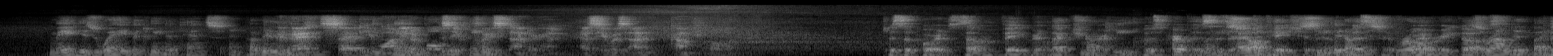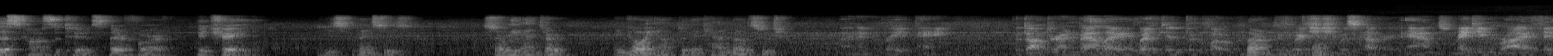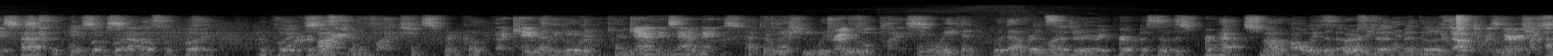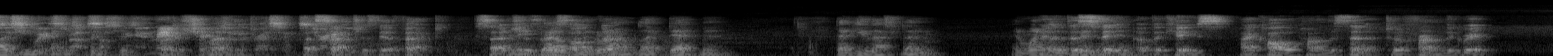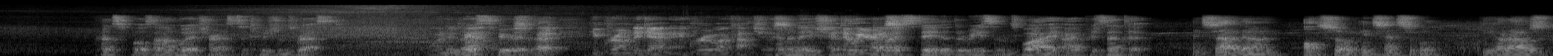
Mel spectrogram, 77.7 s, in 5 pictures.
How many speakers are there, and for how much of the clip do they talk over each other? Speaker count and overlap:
3, about 38%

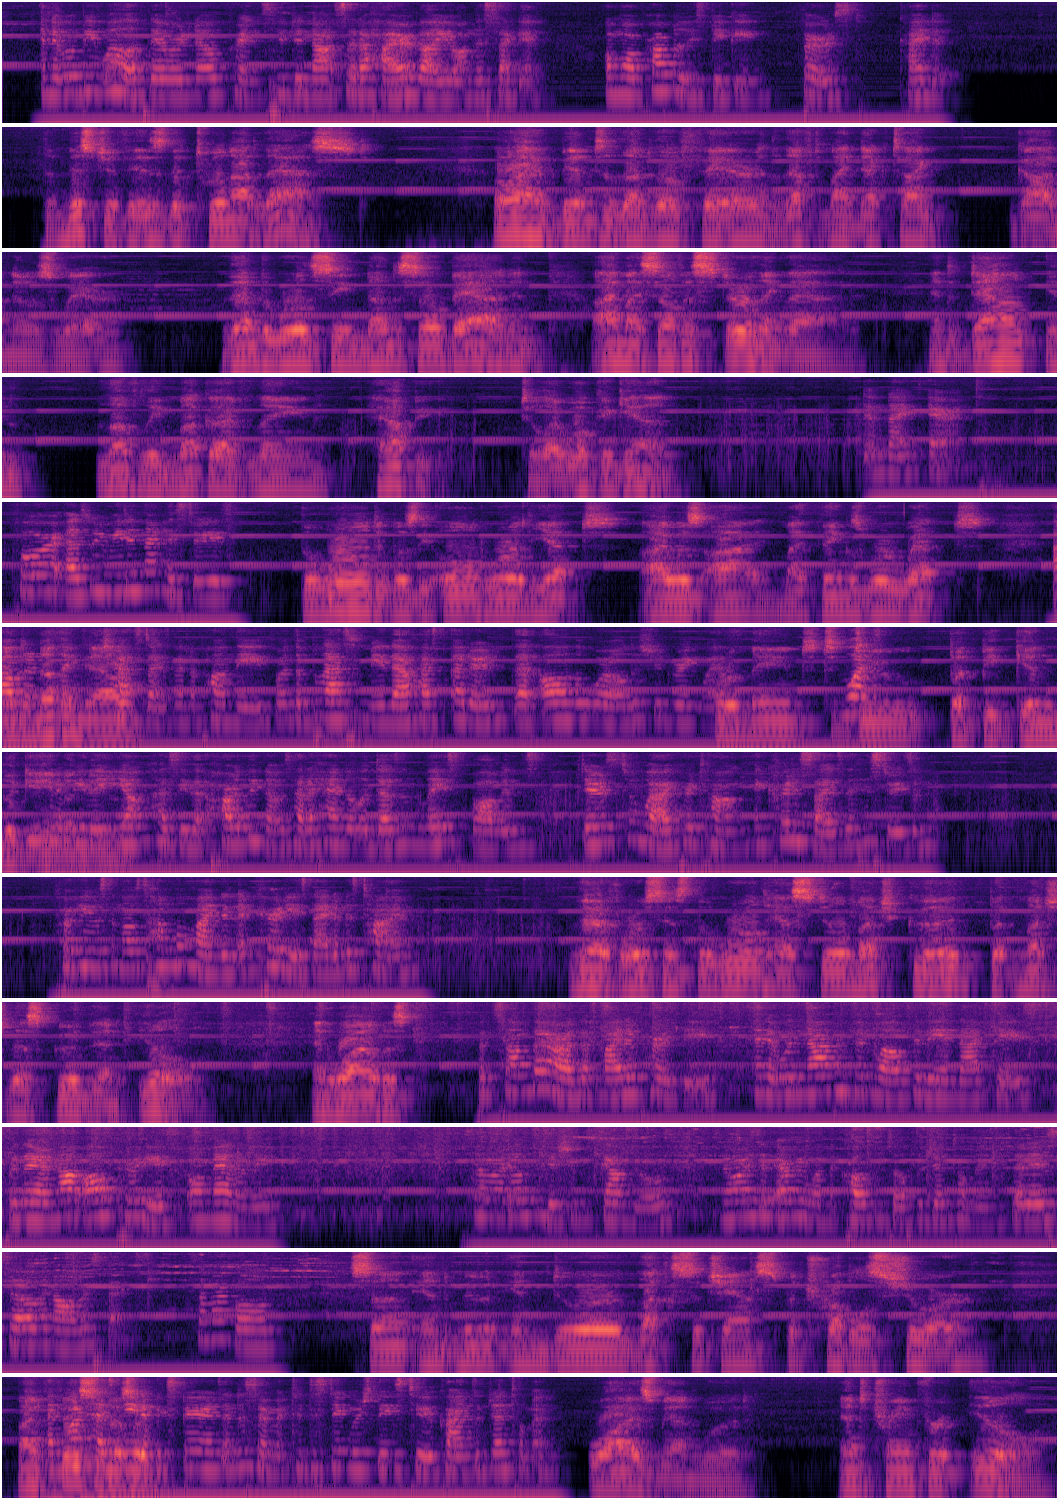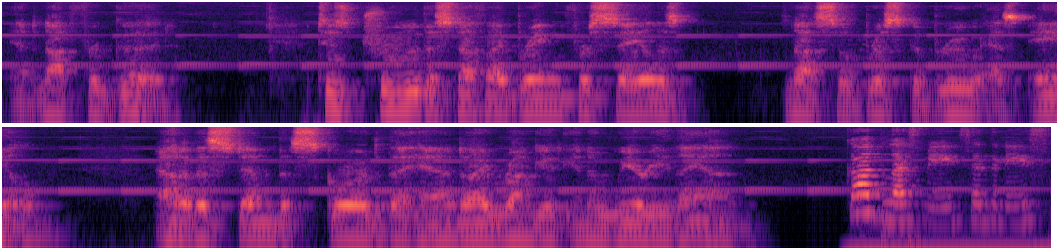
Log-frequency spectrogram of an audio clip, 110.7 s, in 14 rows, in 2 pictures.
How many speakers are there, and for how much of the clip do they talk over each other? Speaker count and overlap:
2, about 4%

